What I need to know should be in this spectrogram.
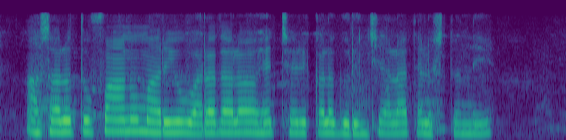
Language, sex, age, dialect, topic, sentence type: Telugu, male, 18-24, Central/Coastal, agriculture, question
